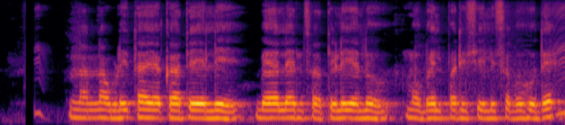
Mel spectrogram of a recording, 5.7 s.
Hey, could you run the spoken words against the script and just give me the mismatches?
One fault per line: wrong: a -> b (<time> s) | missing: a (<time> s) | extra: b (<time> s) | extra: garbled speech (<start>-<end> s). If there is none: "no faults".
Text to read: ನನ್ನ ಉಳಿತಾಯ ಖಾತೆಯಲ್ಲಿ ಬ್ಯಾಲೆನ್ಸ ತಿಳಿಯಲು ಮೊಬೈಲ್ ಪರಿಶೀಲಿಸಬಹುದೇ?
no faults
